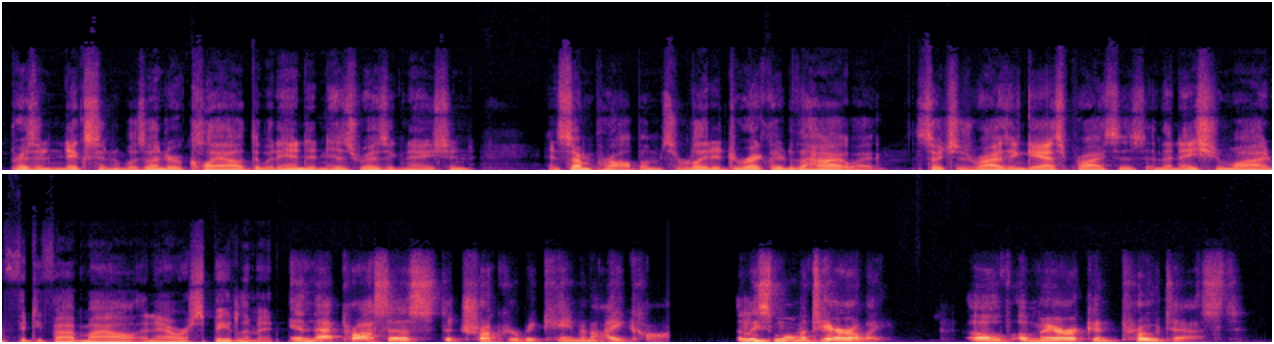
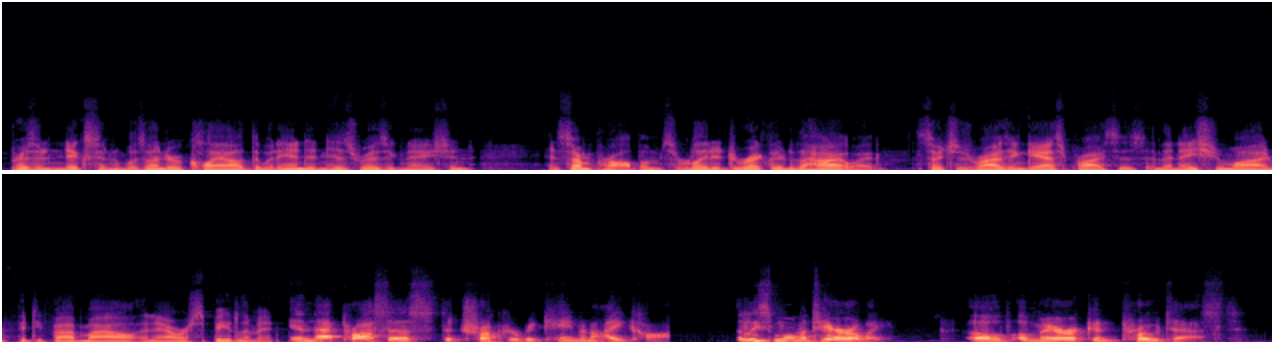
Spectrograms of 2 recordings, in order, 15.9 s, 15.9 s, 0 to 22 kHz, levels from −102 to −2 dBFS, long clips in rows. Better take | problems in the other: first | muffled; very; fading above 2 kHz

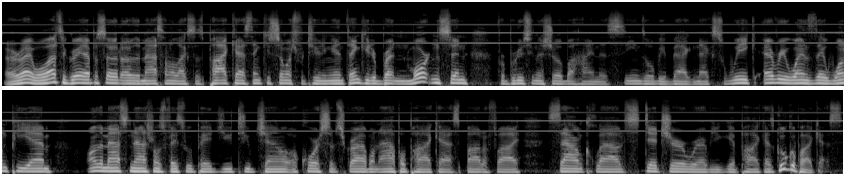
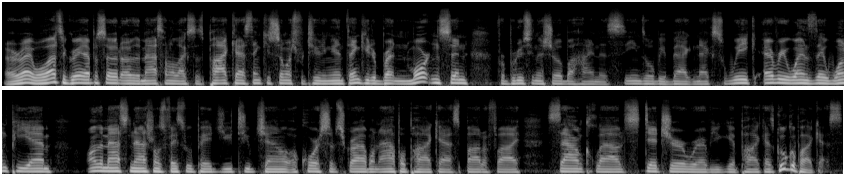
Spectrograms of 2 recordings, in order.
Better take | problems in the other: second | high-pitched whine; loud; throughout; 5 kHz, 9 dB below the speech

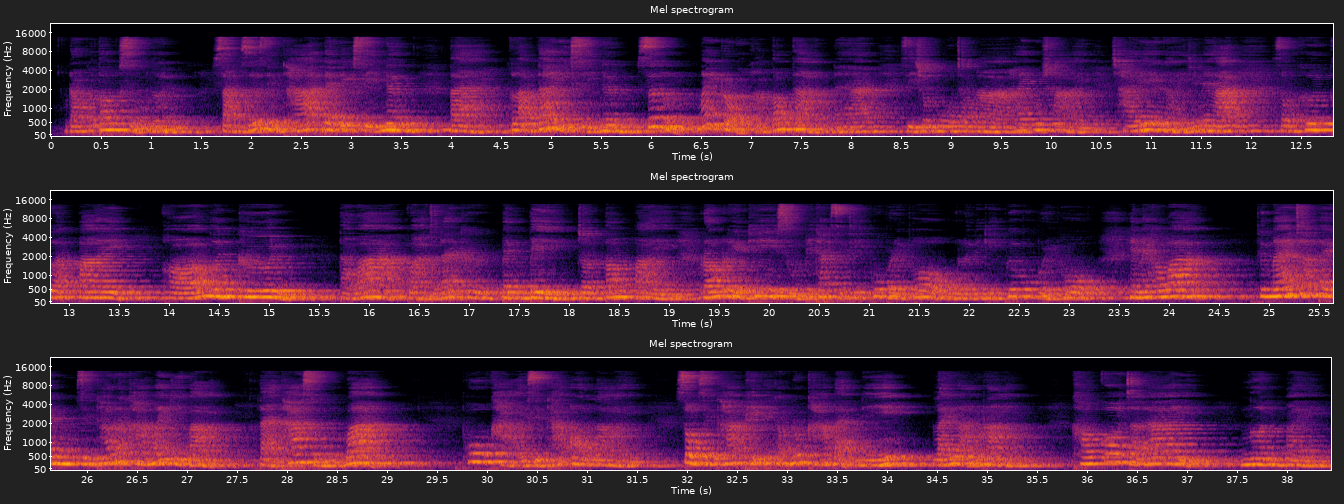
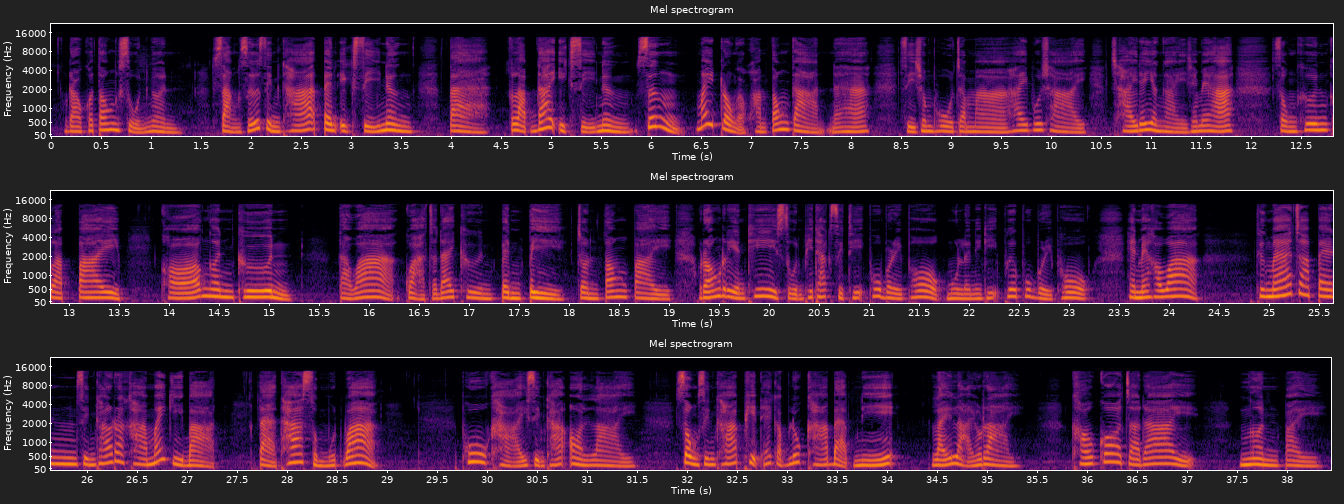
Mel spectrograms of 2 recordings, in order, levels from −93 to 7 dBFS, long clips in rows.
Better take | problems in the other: second | room echo; strong; dies away in 1.2 s // off-mic speech; far

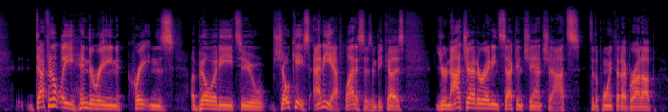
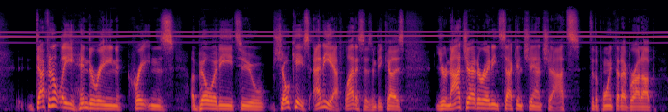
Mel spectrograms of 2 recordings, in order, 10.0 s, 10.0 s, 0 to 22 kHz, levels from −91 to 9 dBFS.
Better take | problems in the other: first | high-pitched whine; noticeable; throughout; 6 kHz, 15 dB below the speech

